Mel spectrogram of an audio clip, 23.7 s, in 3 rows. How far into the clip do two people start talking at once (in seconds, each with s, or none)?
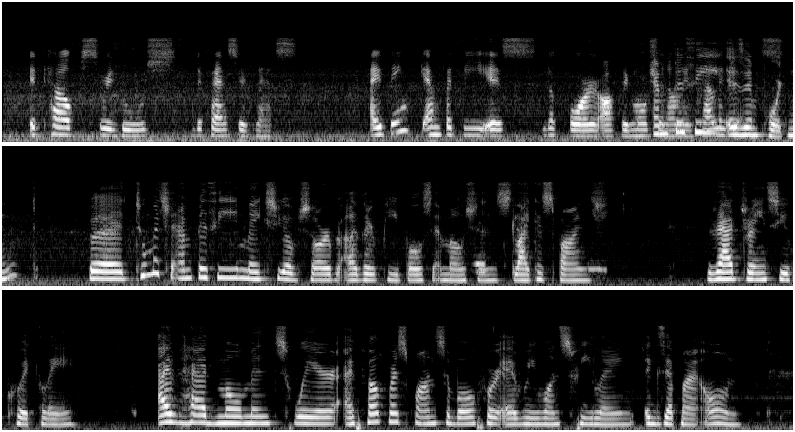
6.5 s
